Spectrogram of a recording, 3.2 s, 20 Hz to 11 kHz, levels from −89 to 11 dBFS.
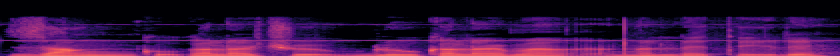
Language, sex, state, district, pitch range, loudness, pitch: Wancho, male, Arunachal Pradesh, Longding, 90-95 Hz, -21 LUFS, 95 Hz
